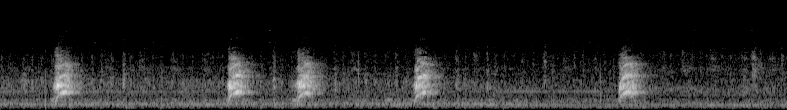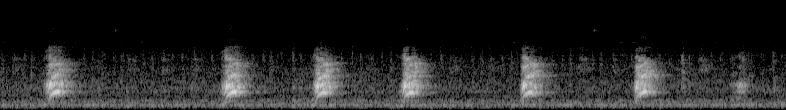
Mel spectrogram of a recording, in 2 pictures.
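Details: Jack Russell terrier, a male, barking in sharp, short yaps at an uneven pace, about thirteen barks in sixteen seconds with brief pauses between runs, over a low steady background hum.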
